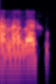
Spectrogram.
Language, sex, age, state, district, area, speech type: Assamese, male, 18-30, Assam, Lakhimpur, urban, conversation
